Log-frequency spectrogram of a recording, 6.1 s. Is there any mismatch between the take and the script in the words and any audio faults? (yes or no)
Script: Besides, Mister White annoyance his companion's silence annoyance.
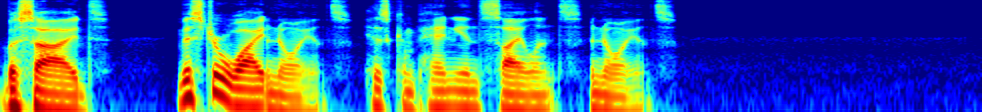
no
